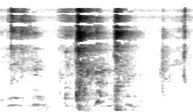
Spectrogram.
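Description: A person coughing twice, two sharp coughs about half a second apart.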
